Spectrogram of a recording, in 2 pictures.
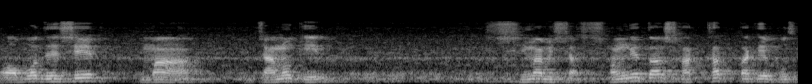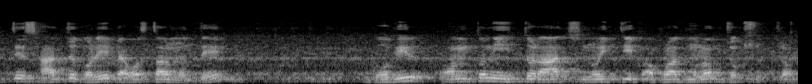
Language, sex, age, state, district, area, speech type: Bengali, male, 30-45, West Bengal, Uttar Dinajpur, urban, read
